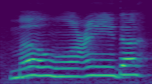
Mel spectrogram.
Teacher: Ai'u daripada kerongkong, bukan daripada hidung.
